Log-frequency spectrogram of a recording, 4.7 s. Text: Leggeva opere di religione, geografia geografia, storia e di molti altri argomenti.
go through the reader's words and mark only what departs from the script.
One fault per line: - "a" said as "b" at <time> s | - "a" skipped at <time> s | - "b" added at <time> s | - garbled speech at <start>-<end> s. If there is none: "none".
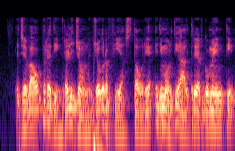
- "geografia" skipped at 2.5 s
